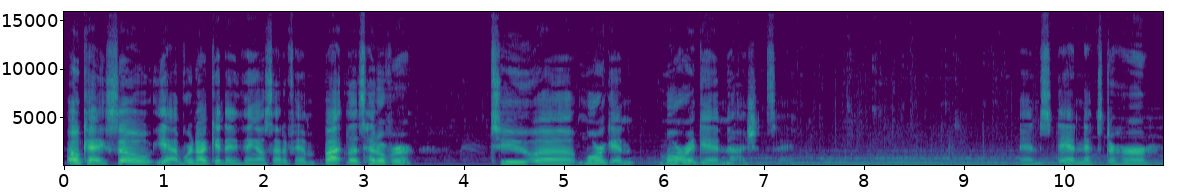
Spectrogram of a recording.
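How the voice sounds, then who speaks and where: Bright-voiced woman hosting a let's play. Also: lowish voice, a little slow, pauses often. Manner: giggly, chatty. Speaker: YouTube host doing a roleplay let's play. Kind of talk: casual game commentary. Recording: game music behind the voice. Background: video game music.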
